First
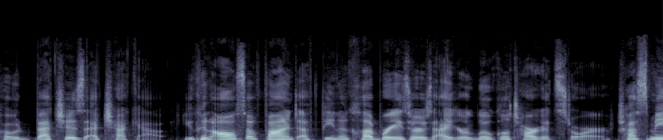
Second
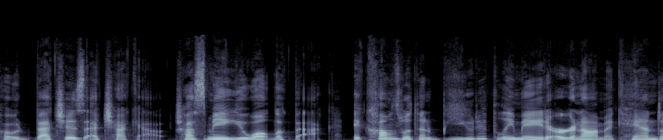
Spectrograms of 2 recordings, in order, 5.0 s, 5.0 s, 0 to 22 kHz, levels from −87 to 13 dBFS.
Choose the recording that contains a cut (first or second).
second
